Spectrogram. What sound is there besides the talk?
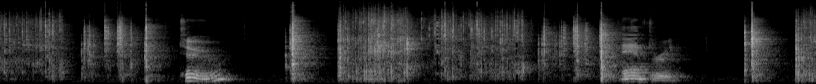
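shuffling tarot cards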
